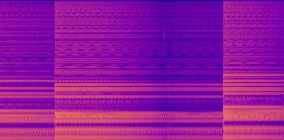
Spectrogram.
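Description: SoundSpot Union software synthesizer playing a wavetable pluck-pad: sustained chords that start bright and fade slowly over a few seconds. A new chord comes in about a second in and another near the end.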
